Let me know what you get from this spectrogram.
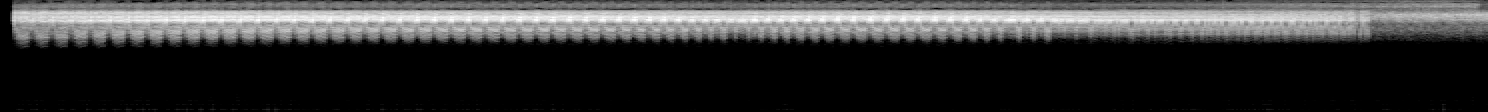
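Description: A cicada sings a loud, continuous, high-pitched buzzing drone that holds steady before dropping off near the end.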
